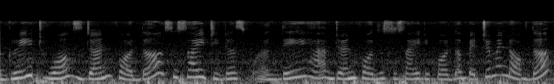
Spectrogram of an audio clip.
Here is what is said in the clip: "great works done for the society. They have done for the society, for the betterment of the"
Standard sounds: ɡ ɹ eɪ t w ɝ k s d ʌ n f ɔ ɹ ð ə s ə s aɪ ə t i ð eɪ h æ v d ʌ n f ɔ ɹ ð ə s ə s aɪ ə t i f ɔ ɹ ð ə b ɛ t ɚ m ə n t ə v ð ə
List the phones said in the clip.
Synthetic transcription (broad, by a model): ɡ ɹ eɪ t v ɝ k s d ʌ n f ɔ ɹ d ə s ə s aɪ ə t i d eɪ h æ v d ʌ n f ɔ ɹ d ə s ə s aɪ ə t i f ɔ ɹ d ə b ɛ t ɚ m ə n t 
